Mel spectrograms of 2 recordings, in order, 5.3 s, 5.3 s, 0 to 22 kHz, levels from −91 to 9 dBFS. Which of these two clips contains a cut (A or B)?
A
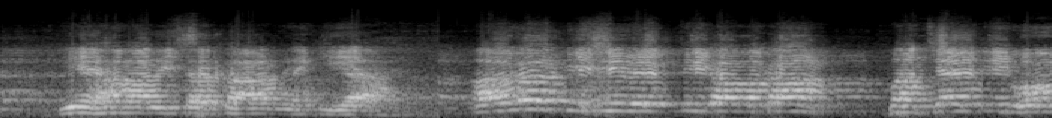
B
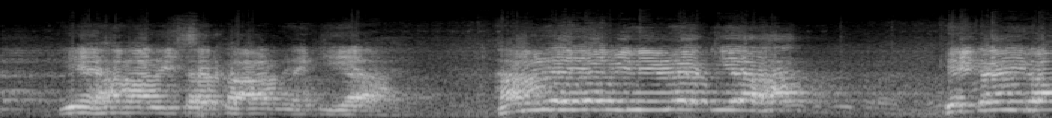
A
